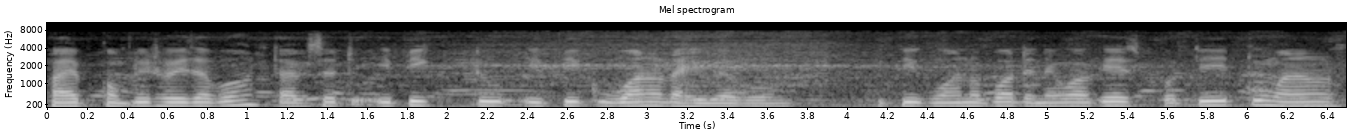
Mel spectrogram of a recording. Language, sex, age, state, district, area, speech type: Assamese, male, 30-45, Assam, Tinsukia, rural, spontaneous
